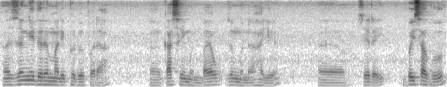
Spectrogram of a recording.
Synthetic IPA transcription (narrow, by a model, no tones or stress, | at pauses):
zɯŋnidɯɾɯmaɾipʰɯɾbɯpʰɯɾa | ɡasɯjmɯnbajawzɯŋmɯnːɯɦajɯ | z̥eɾɯj | bɯjsaɡu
